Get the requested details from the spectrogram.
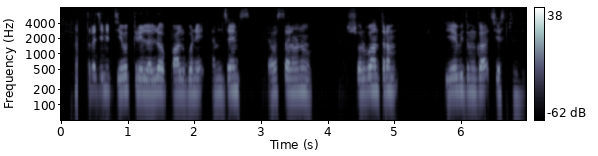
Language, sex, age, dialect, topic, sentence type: Telugu, male, 18-24, Central/Coastal, agriculture, question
